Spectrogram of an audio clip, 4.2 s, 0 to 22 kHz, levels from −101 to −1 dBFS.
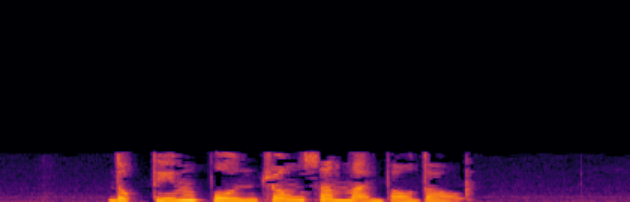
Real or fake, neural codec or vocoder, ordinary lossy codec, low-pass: real; none; MP3, 24 kbps; 5.4 kHz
